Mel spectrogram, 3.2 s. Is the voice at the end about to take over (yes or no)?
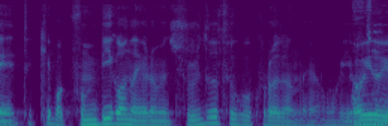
yes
